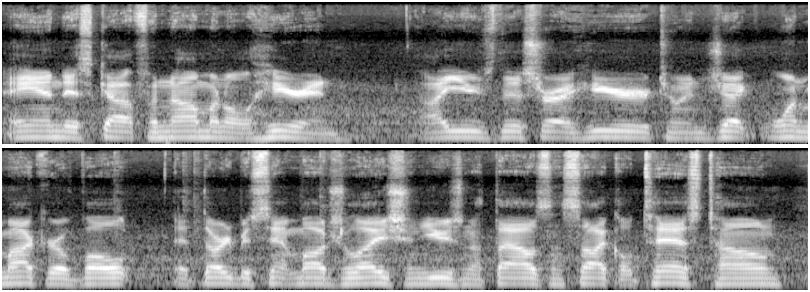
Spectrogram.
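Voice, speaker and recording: A man with a mid-pitched voice talks through technical work in a plainspoken, informal way, like a repair technician at his bench. There is faint noise behind him. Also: flat delivery, fairly quick, sharp tone. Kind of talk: informal workbench demonstration.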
